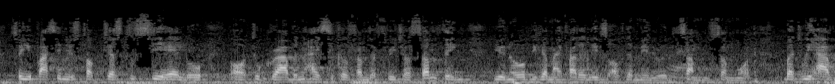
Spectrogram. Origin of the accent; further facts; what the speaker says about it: Grande Rivière, Dennery, St. Lucia; now in southwest of the island, Saint Lucia; So I'm from the East, you know, and I'm proud to say that I'm from the East, you know, but presently working in the southwest of the island. So I am from, if we're going to, you know, Denry, Grand Rivière Denry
